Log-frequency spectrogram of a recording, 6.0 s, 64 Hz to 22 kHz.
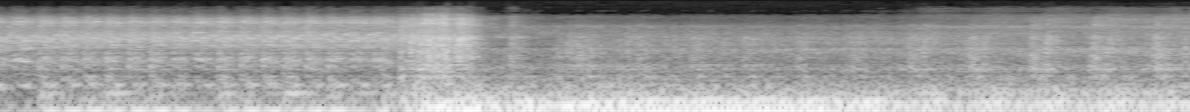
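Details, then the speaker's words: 2005 Ford 6.0 Powerstroke diesel after fixing no-start (stand pipe and dummy plug update, cleaned IPR valve, new HPOP suction O-ring), cold start after glow plugs warm: about two seconds cranking, then an even diesel idle; normal. "now she sounds pretty good she started up pretty quick i'd like to see her start a little faster um but that's way better than what it was"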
